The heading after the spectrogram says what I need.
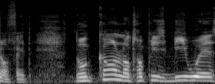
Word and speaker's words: B.way: Donc quand l'entreprise Biway, ça s'écrit comme ça, B.way, m'a contacté, j'ai dit mais qui sont ces gens-là quoi?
